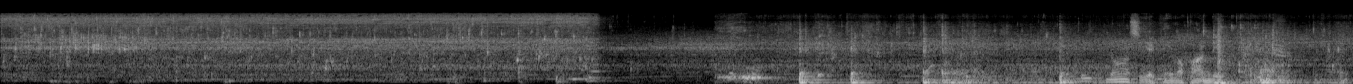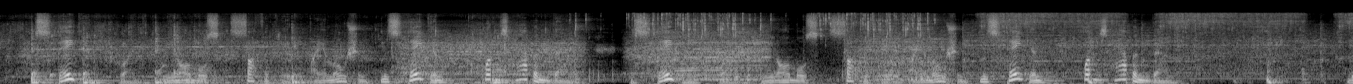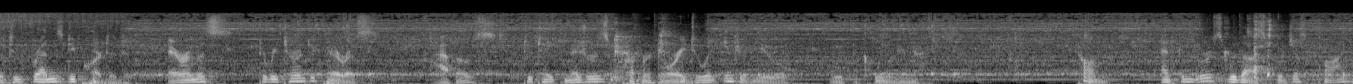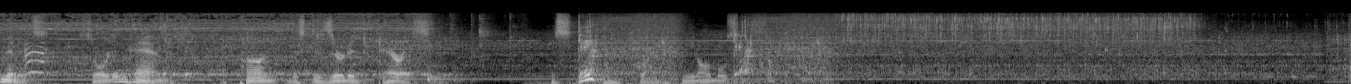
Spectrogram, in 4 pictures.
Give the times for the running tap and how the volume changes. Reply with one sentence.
You can hear the running tap from 0.0 to 54.0 s, at a steady volume.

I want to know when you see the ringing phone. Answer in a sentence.
The ringing phone can't be heard in this clip.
